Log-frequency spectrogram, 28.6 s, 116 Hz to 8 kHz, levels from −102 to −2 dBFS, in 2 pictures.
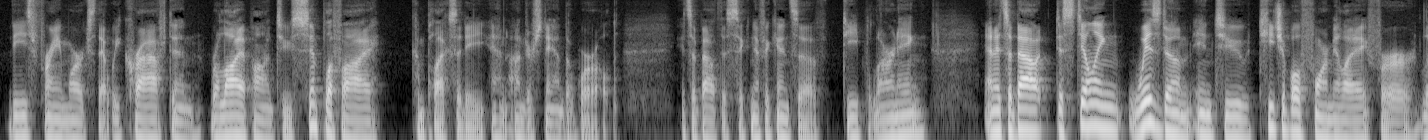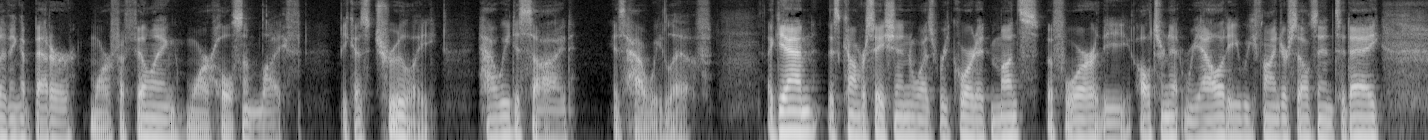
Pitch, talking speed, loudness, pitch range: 115 Hz, 130 wpm, -24 LUFS, 105-125 Hz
